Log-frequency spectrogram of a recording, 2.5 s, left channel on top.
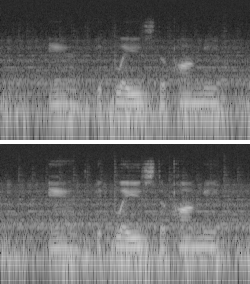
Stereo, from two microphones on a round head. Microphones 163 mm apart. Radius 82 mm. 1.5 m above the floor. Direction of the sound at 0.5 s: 80° right.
